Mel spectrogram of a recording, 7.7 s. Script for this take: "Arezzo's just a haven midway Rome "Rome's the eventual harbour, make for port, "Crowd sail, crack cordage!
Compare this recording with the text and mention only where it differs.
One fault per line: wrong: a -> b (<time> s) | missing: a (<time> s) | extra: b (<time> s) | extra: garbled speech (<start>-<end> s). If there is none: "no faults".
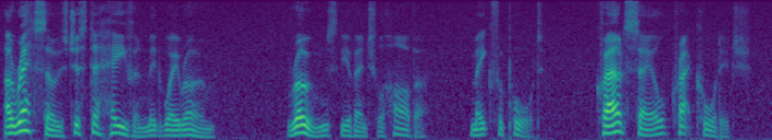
no faults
